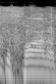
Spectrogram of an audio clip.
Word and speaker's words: DeStefano: DeStefano, but how do you say your last name? DeStefano, that's fine.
